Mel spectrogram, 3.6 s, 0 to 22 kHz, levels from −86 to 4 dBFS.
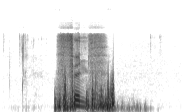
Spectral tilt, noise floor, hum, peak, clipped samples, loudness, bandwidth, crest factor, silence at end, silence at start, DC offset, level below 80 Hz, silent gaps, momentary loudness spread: -5.5 dB/octave; -67 dBFS; none; -2 dBFS; under 0.1%; -16 LUFS; 9.4 kHz; 18 dB; 1.35 s; 0.45 s; under 0.1%; -38 dBFS; none; 8 LU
